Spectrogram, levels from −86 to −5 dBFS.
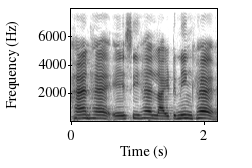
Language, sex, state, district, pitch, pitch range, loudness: Hindi, male, Bihar, West Champaran, 230 Hz, 205-235 Hz, -17 LUFS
